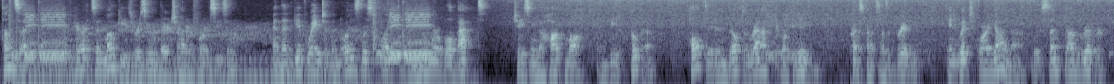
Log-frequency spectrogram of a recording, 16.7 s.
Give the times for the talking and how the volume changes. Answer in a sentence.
You can hear the talking from 0.0 to 16.6 s, at a steady volume.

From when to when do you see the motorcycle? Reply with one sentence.
The motorcycle can be heard from 0.0 to 5.8 s.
